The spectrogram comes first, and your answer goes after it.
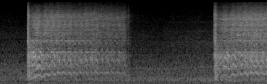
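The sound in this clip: A car engine is cranked and catches, first as a dense burst of about two seconds, then a quiet gap before the engine noise returns and holds steady to the end.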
